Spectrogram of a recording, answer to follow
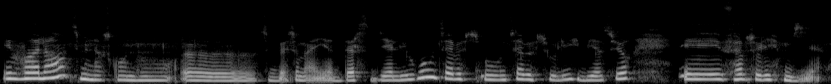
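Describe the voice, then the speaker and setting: A woman's voice: medium pitch, rapid-fire, creaky, phone-quality sound. A woman teacher giving a video grammar lesson, switching between French and Arabic and reading example sentences aloud. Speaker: primary school teacher.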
